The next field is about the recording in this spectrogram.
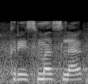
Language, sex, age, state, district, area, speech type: Marathi, female, 18-30, Maharashtra, Jalna, urban, spontaneous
